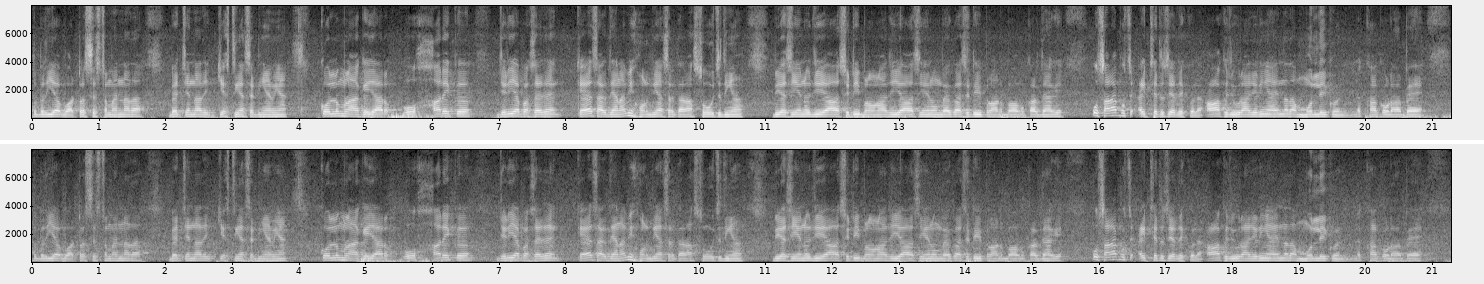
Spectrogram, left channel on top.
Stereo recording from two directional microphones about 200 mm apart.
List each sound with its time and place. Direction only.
0.1 s speech: 25° left (ahead or behind)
